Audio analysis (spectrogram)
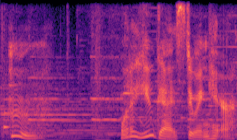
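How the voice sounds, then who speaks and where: A woman voicing a laid-back female warrior who talks in a relaxed, easygoing, dry way. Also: low voice, measured pace, exaggerated voice. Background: game music.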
